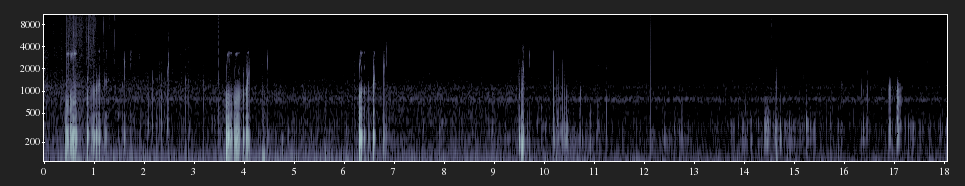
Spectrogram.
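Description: Low gurgling and rumbling bursts at irregular intervals over a quiet background, typical ordinary stomach growling.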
